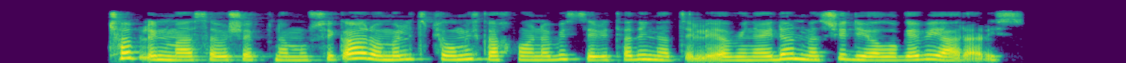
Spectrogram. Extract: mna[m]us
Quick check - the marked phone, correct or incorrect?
correct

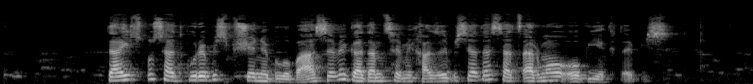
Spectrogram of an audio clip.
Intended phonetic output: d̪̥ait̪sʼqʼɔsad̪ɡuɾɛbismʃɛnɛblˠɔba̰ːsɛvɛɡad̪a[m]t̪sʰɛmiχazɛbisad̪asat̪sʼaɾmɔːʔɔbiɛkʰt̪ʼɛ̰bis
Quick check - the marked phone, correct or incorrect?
correct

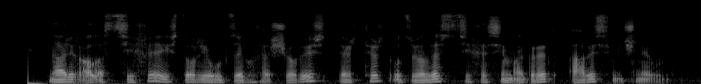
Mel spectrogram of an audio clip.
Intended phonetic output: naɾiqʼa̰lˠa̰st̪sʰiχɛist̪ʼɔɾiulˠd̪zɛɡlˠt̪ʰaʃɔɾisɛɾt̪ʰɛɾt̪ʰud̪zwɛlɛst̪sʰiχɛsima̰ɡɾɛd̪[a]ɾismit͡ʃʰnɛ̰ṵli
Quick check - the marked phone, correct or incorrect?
correct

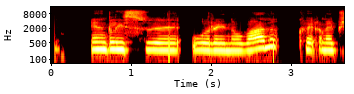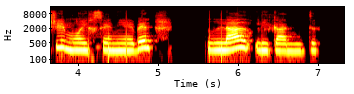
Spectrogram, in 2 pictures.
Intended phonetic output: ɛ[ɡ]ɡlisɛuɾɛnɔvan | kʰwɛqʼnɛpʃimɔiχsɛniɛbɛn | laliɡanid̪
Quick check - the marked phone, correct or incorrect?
incorrect: ŋ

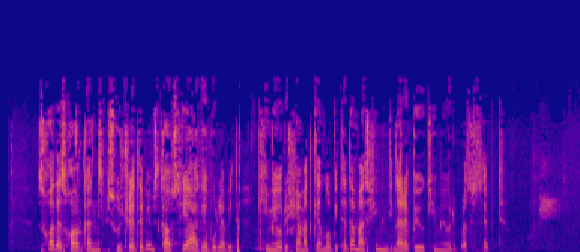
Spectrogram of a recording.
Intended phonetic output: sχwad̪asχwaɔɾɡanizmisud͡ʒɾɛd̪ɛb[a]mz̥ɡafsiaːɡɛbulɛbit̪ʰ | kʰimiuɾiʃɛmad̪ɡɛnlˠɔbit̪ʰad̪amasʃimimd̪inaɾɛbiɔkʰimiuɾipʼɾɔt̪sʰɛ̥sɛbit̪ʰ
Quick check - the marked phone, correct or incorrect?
incorrect: i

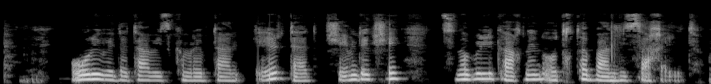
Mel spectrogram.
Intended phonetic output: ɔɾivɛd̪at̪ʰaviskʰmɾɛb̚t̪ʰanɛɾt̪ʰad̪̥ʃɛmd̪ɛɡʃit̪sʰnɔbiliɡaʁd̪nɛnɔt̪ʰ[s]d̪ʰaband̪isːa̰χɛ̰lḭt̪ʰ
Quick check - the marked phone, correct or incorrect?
incorrect: χ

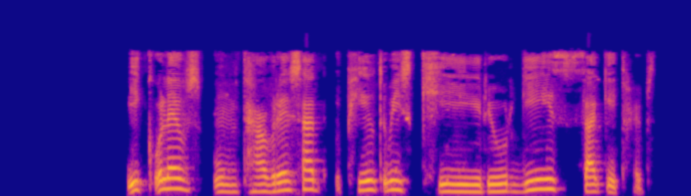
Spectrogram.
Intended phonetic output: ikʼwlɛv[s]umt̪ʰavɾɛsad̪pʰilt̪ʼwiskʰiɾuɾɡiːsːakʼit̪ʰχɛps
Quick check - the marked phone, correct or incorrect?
correct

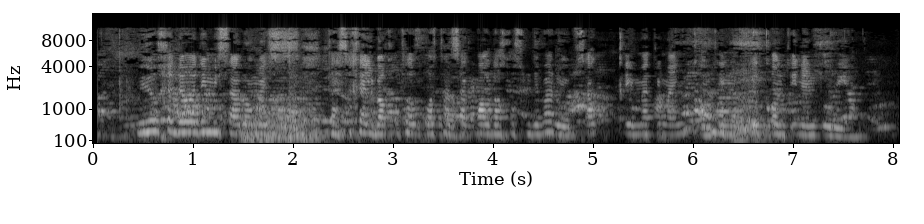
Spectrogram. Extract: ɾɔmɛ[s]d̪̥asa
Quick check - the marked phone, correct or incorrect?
correct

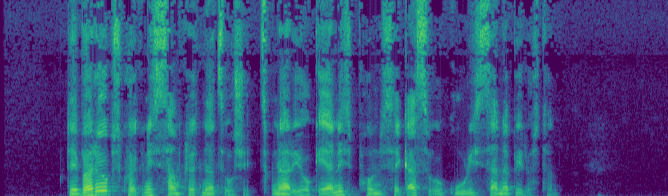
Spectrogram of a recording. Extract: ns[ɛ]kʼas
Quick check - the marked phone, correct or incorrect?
correct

